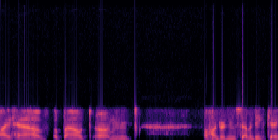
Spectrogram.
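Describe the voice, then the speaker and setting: Pausing long and often, a man speaks at a very slow pace with fairly even intonation. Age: 60s. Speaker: caller. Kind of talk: call-in question. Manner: halting, many fillers.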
